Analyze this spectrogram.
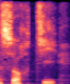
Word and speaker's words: sortie: Que je sois sorti, I masculin, que je sois sorti, IE féminin, on prononce de la même façon.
